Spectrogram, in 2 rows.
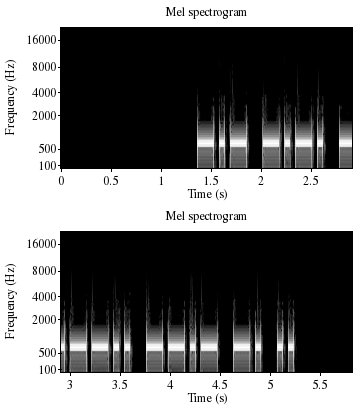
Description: Morse code, heard as a keyed tone, about 22 wpm, 700 Hz. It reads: KC8QNI
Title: USA Call Signs Repeated 2x 22wpm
